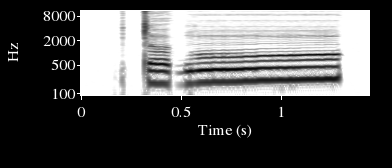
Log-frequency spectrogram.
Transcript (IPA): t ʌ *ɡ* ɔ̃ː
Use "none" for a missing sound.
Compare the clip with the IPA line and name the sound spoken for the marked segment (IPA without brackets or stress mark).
ɡ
